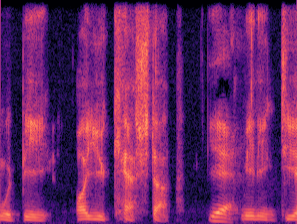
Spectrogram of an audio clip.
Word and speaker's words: CashD: think the growth is today so it's not cash d but cashed that's exactly right now a lot of people do say cached d however um the correct pronunciation is cached oh well i'm glad i'm glad we sorted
